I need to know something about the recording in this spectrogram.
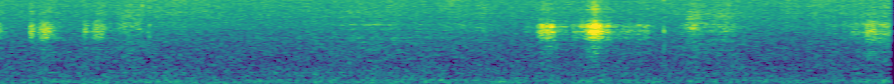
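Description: Near silence with a few faint, brief touches of a paintbrush dabbing watercolour onto a paper postcard. The clearest touch comes about three seconds in.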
